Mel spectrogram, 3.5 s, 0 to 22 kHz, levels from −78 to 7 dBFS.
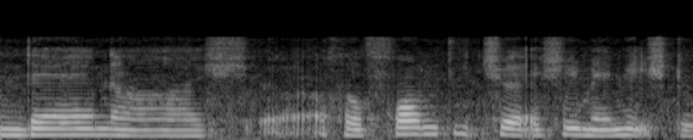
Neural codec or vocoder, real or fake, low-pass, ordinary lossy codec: codec, 16 kHz, 8 kbps, FreqCodec, smaller model; fake; 7.2 kHz; none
